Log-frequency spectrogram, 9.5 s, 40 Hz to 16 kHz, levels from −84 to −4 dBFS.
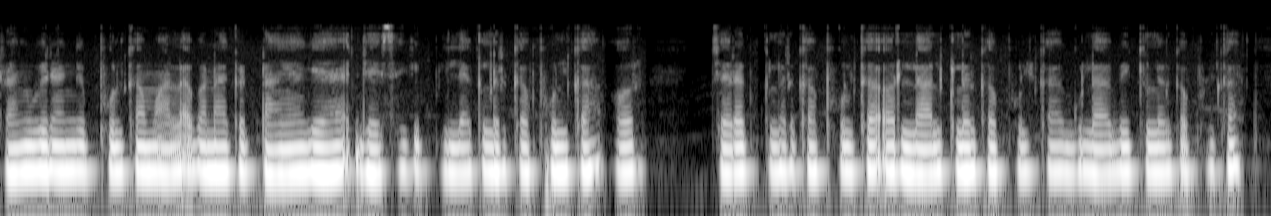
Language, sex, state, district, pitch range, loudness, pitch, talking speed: Hindi, male, Jharkhand, Palamu, 135-140 Hz, -14 LUFS, 140 Hz, 210 wpm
